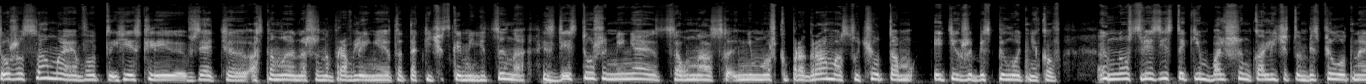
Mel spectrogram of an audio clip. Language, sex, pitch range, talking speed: Russian, female, 210-240 Hz, 140 wpm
